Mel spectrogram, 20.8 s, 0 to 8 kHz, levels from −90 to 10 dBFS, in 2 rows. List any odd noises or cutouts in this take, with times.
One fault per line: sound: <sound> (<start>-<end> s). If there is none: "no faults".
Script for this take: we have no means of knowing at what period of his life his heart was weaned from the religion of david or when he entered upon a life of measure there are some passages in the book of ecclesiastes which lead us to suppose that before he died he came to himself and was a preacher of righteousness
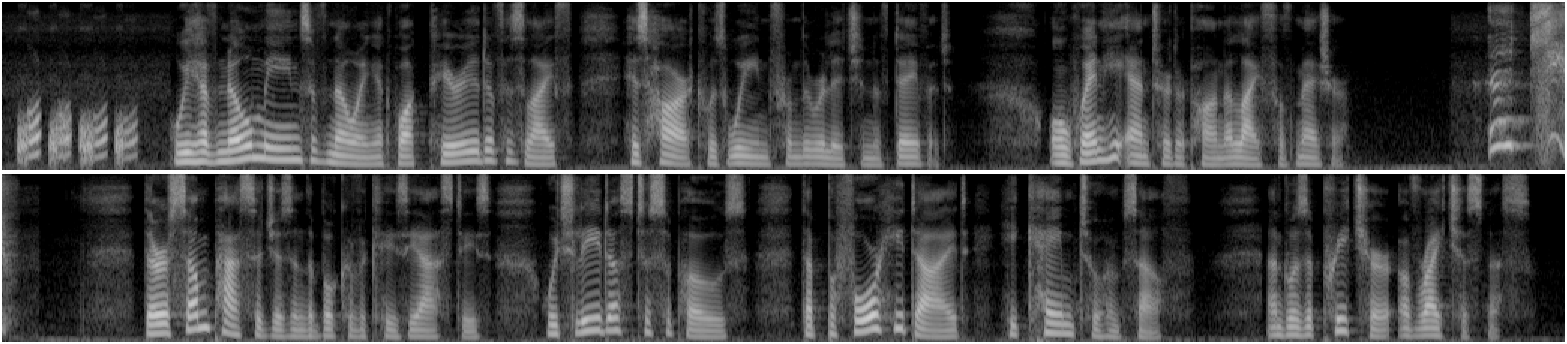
sound: laugh (0.1-0.9 s)
sound: sneeze (9.8-10.5 s)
